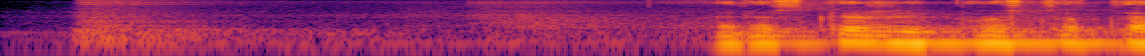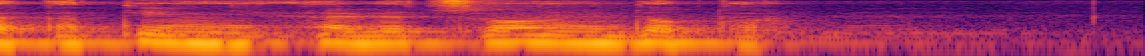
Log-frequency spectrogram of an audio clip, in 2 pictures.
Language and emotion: Russian, neutral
